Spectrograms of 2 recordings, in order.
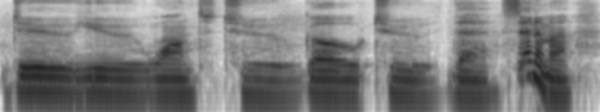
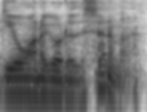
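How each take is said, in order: First: Each word is said slowly and separately. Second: The words are run quickly together.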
